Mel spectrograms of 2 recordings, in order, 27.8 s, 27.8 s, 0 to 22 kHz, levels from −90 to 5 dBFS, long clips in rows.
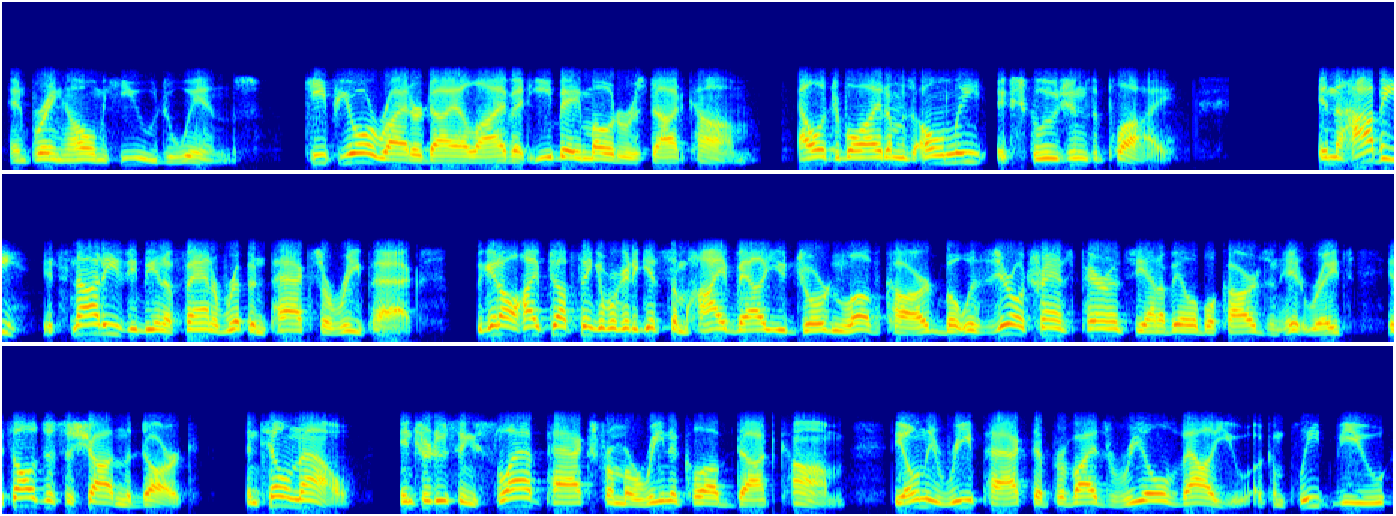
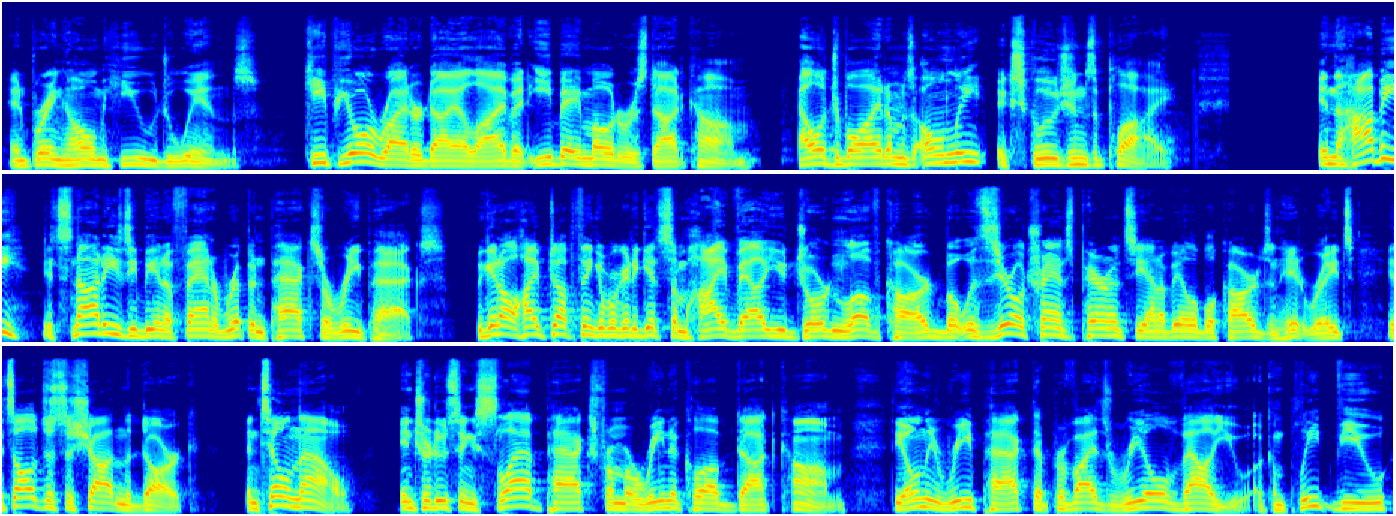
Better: second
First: phone-call audio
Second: none

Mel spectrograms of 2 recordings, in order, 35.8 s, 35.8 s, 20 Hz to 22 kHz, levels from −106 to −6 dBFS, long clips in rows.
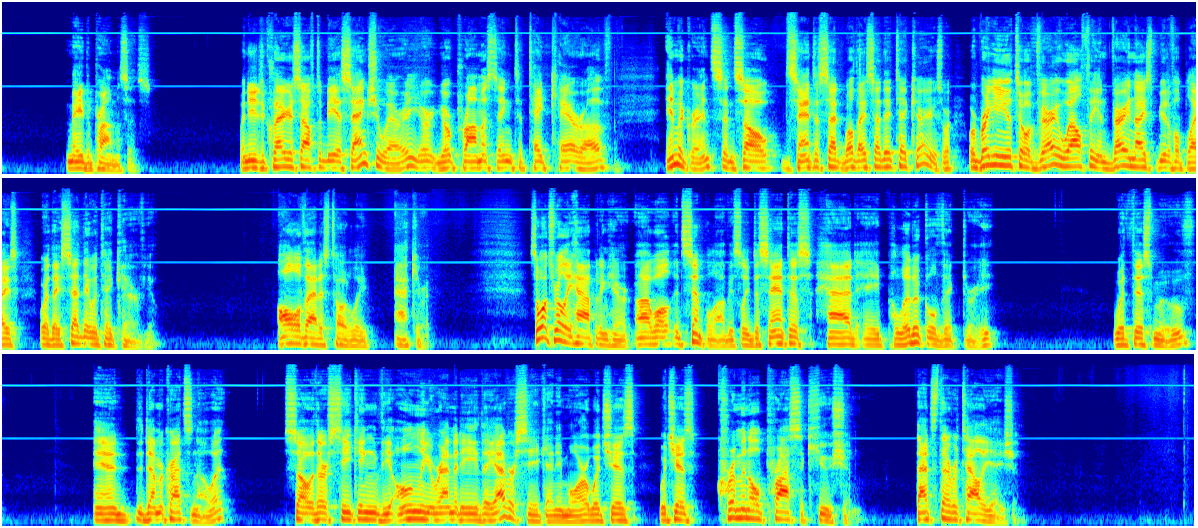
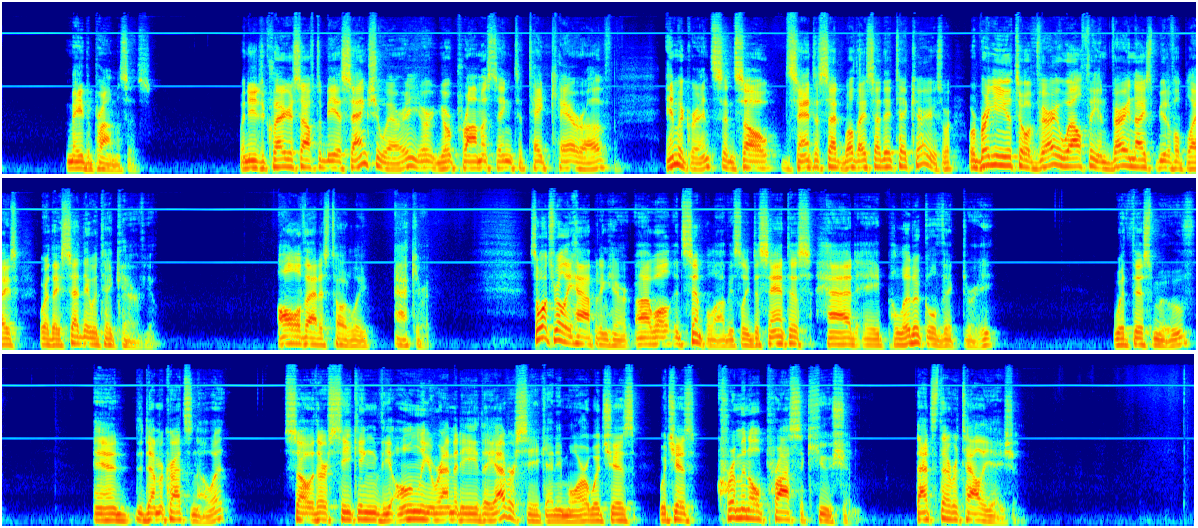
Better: neither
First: high-pitched whine; faint; throughout; 11.5 kHz, 35 dB below the speech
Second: high-pitched whine; faint; throughout; 11.5 kHz, 35 dB below the speech

